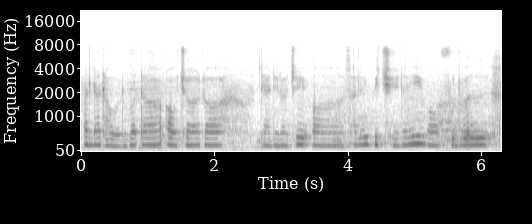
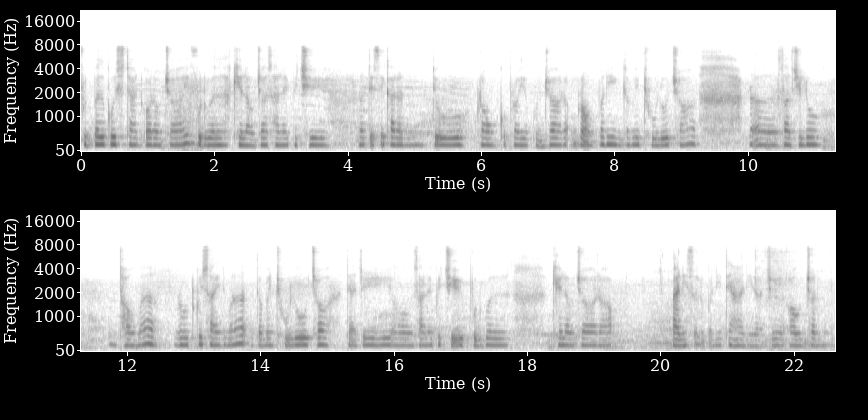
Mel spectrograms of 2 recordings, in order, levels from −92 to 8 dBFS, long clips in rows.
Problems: constant background noise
